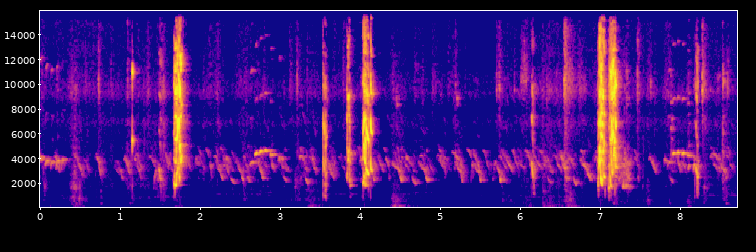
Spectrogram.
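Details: Lovebirds, sky blue opaline and cobalt, chirping in the morning: a busy run of falling chirps, mixed with several sharp clicks and rattling knocks.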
